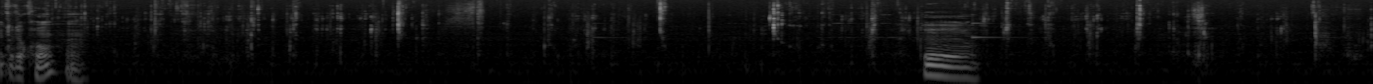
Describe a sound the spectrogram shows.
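A young man chews and smacks his lips close to a microphone.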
